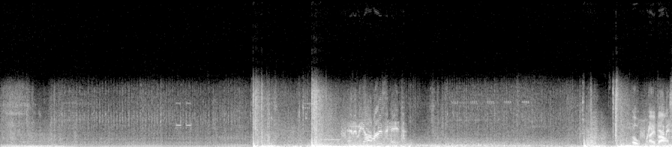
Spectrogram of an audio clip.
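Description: Tank cannon fire in a World of Tanks-style game with Chinese light tanks: sharp booming shots around five, six and twelve seconds over steady engine rumble, with a player talking throughout.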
